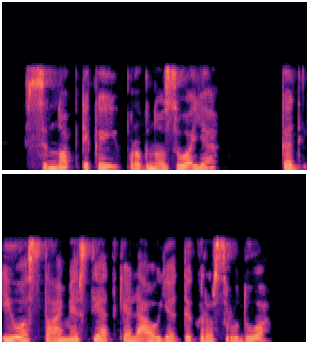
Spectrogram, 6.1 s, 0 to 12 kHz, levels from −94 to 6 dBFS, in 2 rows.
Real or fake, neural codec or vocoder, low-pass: real; none; 7.2 kHz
